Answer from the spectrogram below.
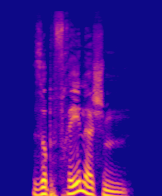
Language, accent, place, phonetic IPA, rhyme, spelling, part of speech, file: German, Germany, Berlin, [zʊpˈfʁeːnɪʃm̩], -eːnɪʃm̩, subphrenischem, adjective, De-subphrenischem.ogg
- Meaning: strong dative masculine/neuter singular of subphrenisch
